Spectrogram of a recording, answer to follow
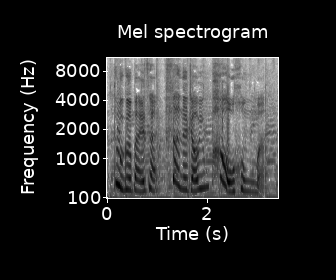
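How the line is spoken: Tearful middle-aged man. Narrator (Chinese): 一个浑身焦黑的大叔啊，一口哭腔的说道

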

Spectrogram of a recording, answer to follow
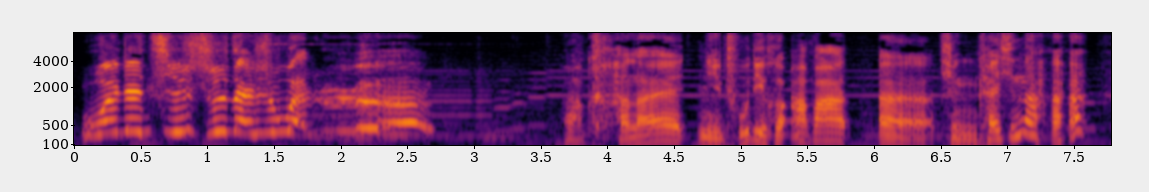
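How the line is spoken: Loud roar. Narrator (Chinese): 汪旭大声吼道

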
